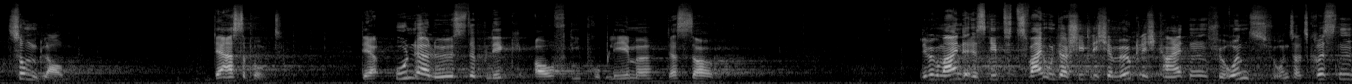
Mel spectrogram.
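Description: A man's voice: high-pitched, pushed and bright, long reverb tail. A man preaching a sermon as pastor, emphatic and peppering his points with tag questions. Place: church.

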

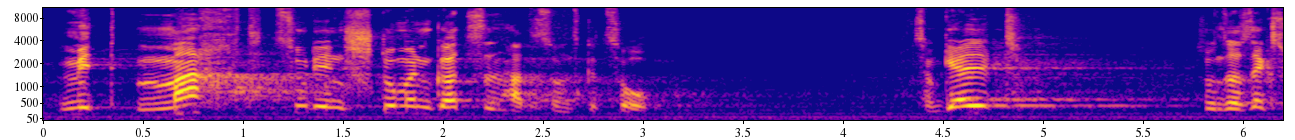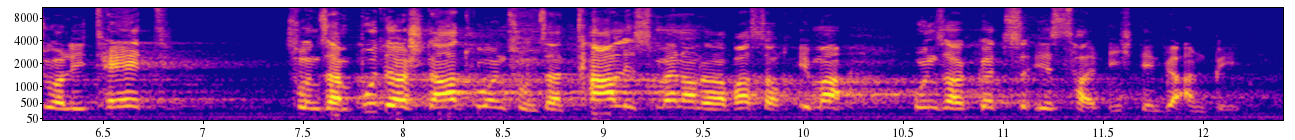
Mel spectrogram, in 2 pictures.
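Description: A man's voice: sits high, bright, forceful tone. A pastor preaching a sermon to his congregation, often tagging lines with a questioning aside and building to emphatic calls. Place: large church. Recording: long church reverb.

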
